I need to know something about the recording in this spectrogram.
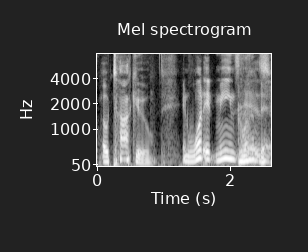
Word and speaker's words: otaku: introducing to our listeners so the word is otaku otaku otaku and what it means is Grande do it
